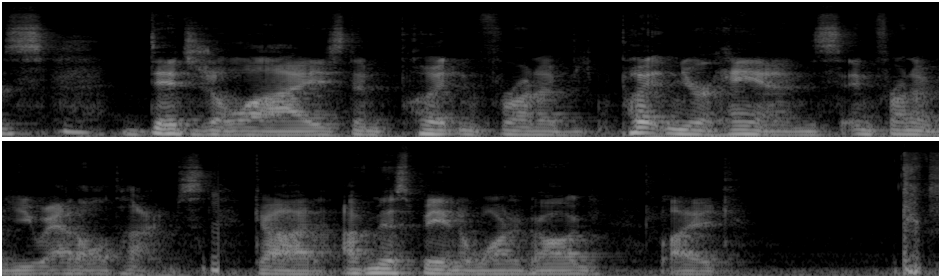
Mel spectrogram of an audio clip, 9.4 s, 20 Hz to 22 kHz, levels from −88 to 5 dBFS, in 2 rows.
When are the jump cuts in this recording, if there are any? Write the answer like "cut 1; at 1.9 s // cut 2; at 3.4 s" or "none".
cut 1; at 5.8 s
